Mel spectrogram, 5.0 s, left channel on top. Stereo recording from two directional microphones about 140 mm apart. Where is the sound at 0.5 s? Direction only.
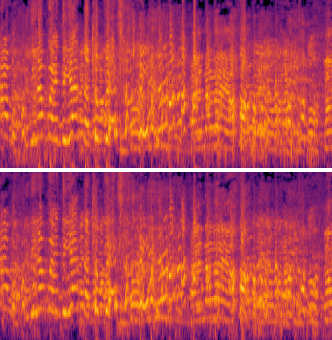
40° left (ahead or behind); by 1.7 s 65° left (ahead or behind).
